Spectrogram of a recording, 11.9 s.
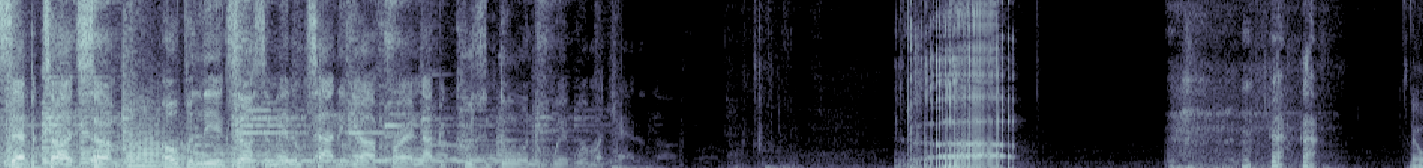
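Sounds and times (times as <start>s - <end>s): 
speech: 0.1s - 4.6s, 10.6s - 11.0s
loud burping: 7.5s - 8.6s
laughter: 10.3s - 11.1s.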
